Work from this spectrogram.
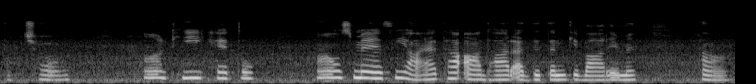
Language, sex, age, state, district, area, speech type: Hindi, female, 18-30, Madhya Pradesh, Narsinghpur, urban, spontaneous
